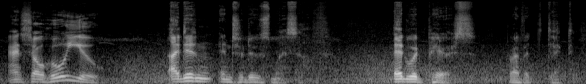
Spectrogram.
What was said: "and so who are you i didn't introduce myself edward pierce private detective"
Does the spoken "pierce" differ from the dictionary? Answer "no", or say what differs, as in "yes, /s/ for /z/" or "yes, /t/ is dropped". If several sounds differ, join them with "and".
no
